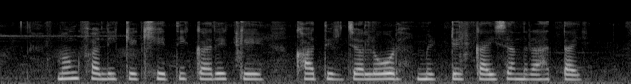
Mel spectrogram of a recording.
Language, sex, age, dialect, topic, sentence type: Magahi, female, 18-24, Southern, agriculture, question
